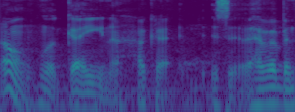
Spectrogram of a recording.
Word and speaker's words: gallina: Oh, look, gallina. Okay, have I been saying it? Gallina, not gallina, gallina. Oh, I gotta correct myself there.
